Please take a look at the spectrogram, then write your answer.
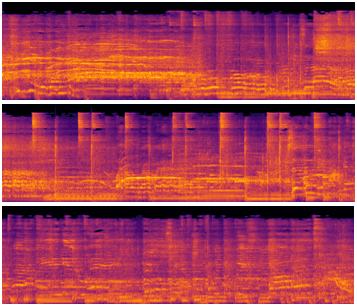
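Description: Crowd at an agricultural fair in Châlons-en-Champagne shouting and whooping loudly, excited yells and cheers rising and falling continuously, with children's voices mixed in.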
